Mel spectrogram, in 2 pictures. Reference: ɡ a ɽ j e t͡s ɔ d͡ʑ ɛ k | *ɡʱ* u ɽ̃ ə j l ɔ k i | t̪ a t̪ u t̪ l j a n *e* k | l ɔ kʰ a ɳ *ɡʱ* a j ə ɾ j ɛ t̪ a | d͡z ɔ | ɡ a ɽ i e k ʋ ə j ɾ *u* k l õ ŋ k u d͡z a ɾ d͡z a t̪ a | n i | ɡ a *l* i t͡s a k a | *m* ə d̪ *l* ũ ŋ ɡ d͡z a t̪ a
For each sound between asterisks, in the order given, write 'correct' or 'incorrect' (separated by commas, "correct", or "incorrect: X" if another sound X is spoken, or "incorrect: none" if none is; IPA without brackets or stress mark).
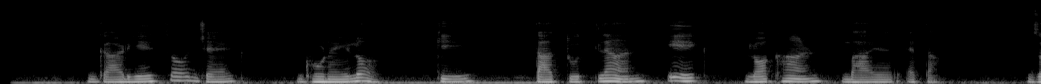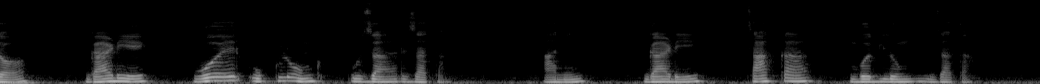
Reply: correct, correct, incorrect: bʱ, correct, incorrect: ɽ, incorrect: b, correct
